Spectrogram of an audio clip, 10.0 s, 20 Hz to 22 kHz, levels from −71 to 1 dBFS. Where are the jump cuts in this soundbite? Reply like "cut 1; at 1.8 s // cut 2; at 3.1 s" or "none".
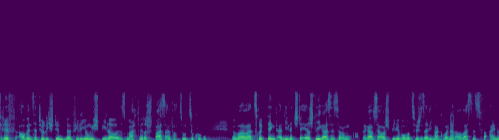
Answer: none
